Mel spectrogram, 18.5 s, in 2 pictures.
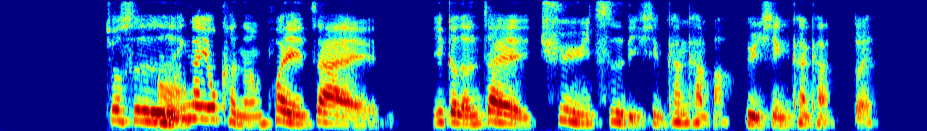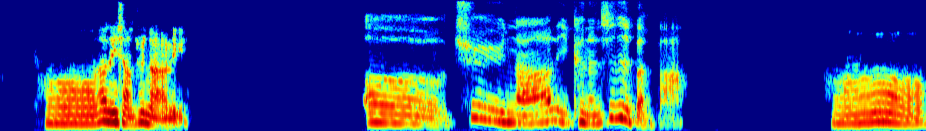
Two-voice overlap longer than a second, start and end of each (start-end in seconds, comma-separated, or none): none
